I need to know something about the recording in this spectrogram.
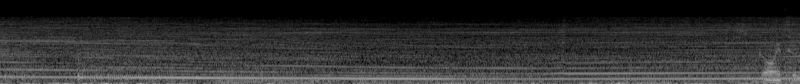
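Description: Honda CBR600F4i sportbike's inline-four engine running at speed on board, with a steady rush of wind noise under it. The engine note sinks slowly through the first few seconds as the bike leans into a long corner, then climbs a little again near the end.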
